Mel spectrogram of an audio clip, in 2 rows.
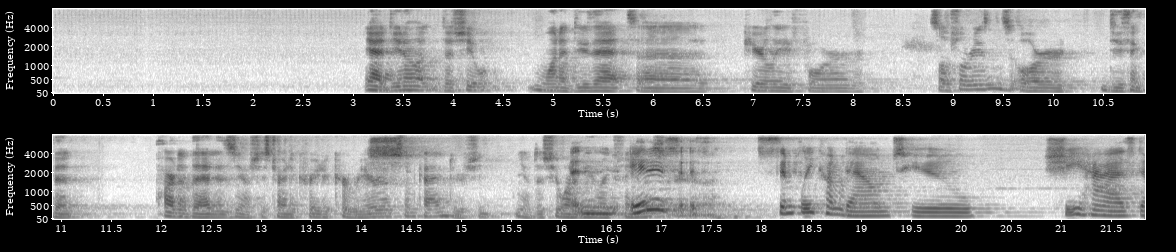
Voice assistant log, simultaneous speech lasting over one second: present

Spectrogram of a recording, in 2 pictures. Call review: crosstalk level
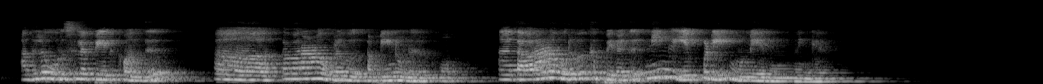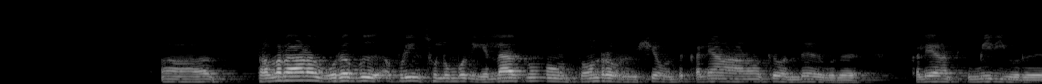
none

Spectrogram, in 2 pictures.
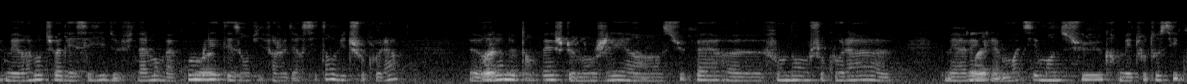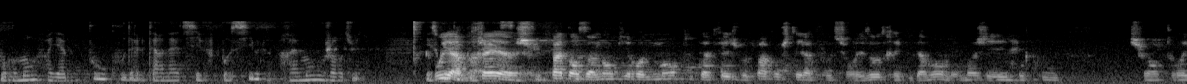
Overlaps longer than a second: present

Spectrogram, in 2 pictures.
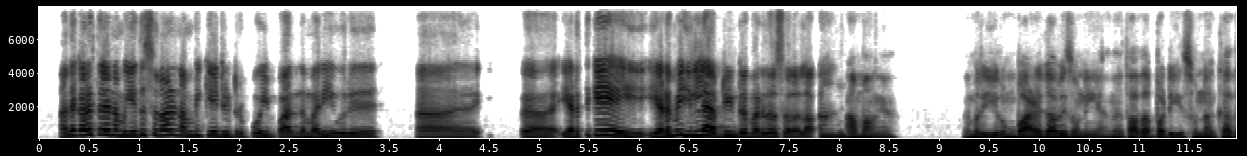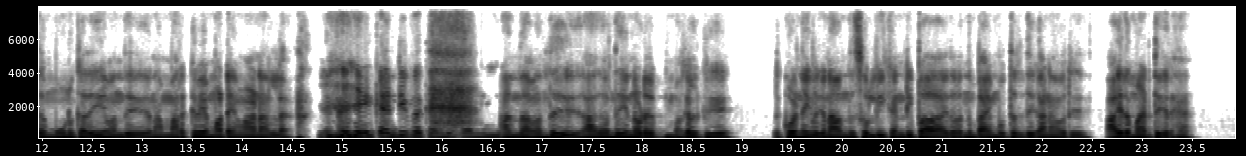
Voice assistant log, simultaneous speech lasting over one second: none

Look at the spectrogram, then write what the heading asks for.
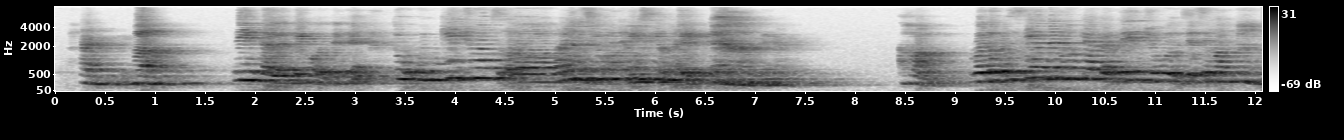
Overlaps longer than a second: present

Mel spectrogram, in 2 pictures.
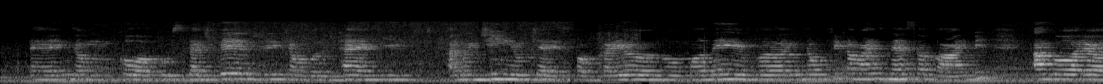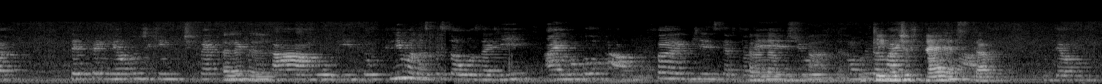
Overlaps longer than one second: present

